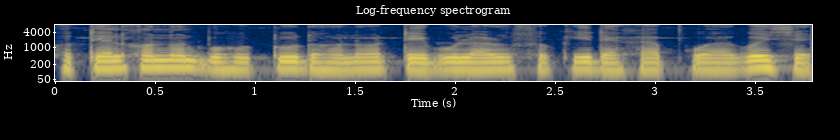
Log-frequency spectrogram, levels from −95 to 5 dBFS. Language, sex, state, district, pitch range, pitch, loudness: Assamese, male, Assam, Sonitpur, 120-135 Hz, 125 Hz, -16 LUFS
